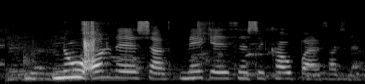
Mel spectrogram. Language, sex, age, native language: Icelandic, female, 11, Icelandic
